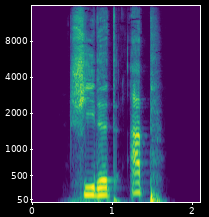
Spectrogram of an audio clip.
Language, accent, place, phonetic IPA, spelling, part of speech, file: German, Germany, Berlin, [ˌʃiːdət ˈap], schiedet ab, verb, De-schiedet ab.ogg
- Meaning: inflection of abscheiden: 1. second-person plural preterite 2. second-person plural subjunctive II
